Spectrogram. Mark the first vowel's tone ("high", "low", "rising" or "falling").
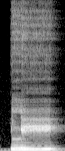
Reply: high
